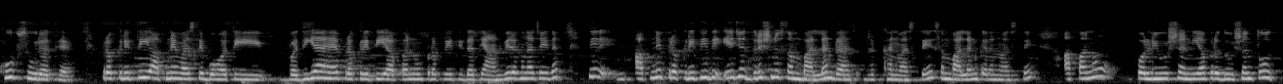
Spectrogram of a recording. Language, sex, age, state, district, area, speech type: Punjabi, female, 18-30, Punjab, Mansa, urban, spontaneous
